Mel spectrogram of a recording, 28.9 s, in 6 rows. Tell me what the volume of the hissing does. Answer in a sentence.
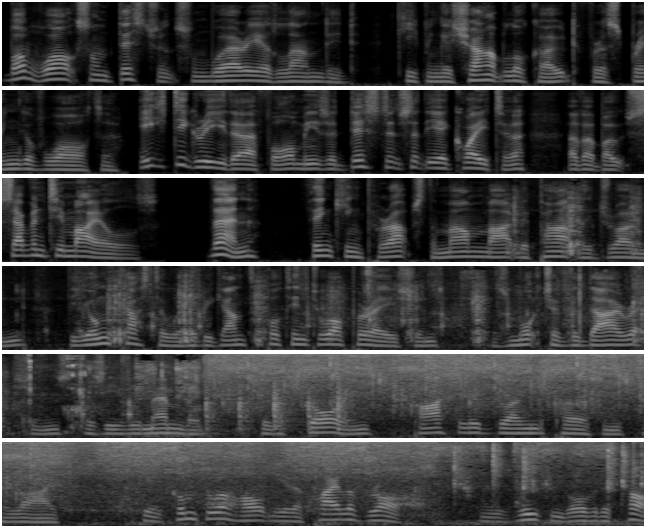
The loudness of the hissing stays about the same.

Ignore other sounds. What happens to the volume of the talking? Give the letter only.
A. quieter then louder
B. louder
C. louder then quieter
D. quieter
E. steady
E.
